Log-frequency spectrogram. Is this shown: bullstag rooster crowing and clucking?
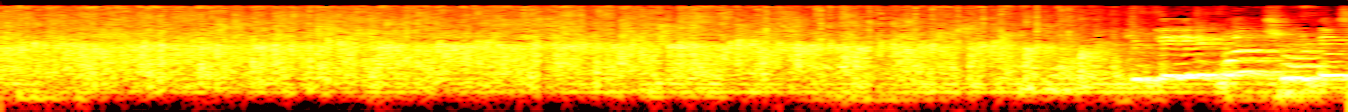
no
